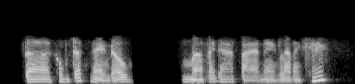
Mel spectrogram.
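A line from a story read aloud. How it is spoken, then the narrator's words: Moved, gentle. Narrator (Vietnamese): Trương Thúy Sơn cảm động lắm, dịu dàng nói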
